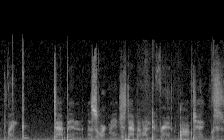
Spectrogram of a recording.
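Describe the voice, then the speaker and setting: A woman is whispering, taking a fairly slow pace. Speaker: ASMR creator. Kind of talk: soft whispered ASMR intro chat. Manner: soft close-mic ASMR intro voice. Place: home room. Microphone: studio mic.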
